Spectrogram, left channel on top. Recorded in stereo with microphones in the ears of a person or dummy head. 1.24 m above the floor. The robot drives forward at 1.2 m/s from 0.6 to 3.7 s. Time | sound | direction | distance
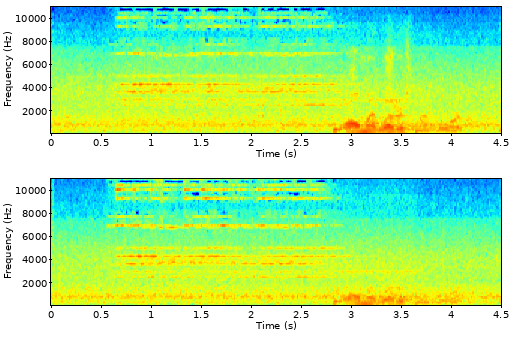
0.6 | a bell | 50° right (ahead or behind) | 4 m
2.8 | a woman speaking | 45° left (ahead or behind) | 1.3 m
